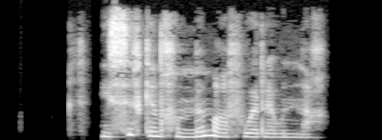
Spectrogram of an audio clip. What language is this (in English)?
Kabyle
